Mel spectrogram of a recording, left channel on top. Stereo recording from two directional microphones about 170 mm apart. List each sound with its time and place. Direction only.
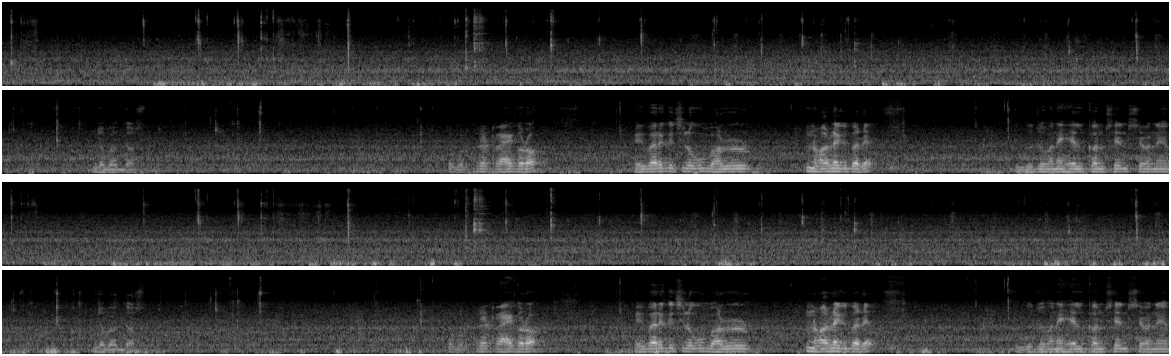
16.4 s speech: 10° left (ahead or behind)
18.0 s a man's voice: 10° left (ahead or behind)
22.0 s speech: 20° left (ahead or behind)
